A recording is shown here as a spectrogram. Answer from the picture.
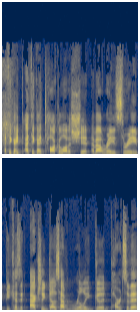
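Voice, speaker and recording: In an American accent, a man talks at a fairly quick pace with hardly any pauses. His medium-pitched voice moves through very wide pitch swings. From US Pacific Northwest. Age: 20s. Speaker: podcast host. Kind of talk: casual chat. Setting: video call.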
